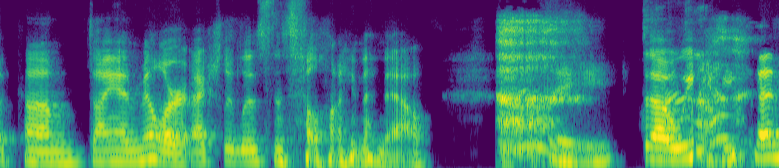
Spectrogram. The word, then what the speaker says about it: Salina: in Kansas or in Salina for about 2.5 days. So yeah. I should definitely look her up. Yeah. It's funny. And you said it right, Salina, not Salinas.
